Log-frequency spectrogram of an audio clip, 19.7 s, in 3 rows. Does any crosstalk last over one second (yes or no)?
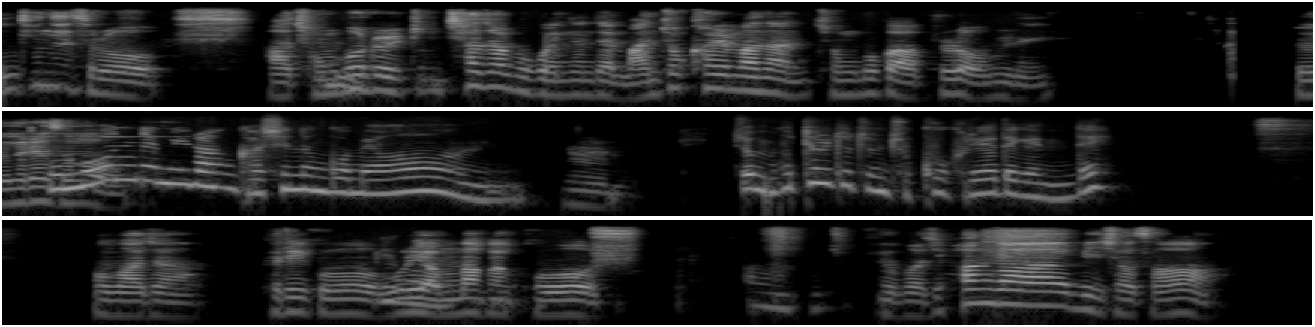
no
